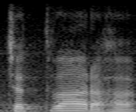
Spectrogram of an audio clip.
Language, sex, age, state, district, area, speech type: Sanskrit, male, 18-30, Karnataka, Mysore, urban, read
